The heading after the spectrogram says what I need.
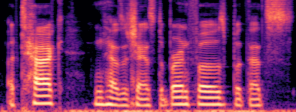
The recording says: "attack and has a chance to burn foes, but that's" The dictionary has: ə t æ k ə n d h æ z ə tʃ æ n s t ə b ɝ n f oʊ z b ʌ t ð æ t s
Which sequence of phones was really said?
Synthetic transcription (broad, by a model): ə t æ k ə z ə tʃ æ n s t ə b ɝ n f oʊ z b ʌ t ð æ t s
